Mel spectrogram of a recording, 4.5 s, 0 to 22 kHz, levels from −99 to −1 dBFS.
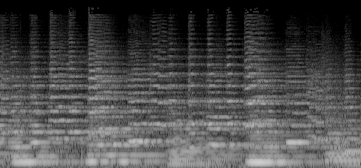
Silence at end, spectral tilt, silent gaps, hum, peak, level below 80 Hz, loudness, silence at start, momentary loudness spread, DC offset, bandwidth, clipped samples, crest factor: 0 s; -6 dB/octave; none; none; -16 dBFS; -50 dBFS; -32 LUFS; 0 s; 7 LU; under 0.1%; 13.5 kHz; under 0.1%; 16 dB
